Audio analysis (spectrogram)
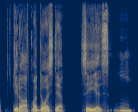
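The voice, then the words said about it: Attempted Boston accent, sounds Brooklyn. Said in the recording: “my attempt at a Southie accent ... Is that Southie? ... Nope, I think that was more Brooklyn”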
